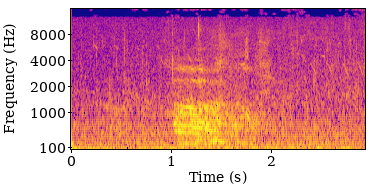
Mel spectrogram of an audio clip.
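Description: A small crowd exclaims.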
